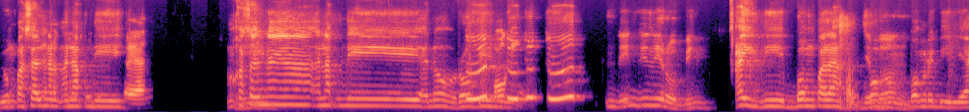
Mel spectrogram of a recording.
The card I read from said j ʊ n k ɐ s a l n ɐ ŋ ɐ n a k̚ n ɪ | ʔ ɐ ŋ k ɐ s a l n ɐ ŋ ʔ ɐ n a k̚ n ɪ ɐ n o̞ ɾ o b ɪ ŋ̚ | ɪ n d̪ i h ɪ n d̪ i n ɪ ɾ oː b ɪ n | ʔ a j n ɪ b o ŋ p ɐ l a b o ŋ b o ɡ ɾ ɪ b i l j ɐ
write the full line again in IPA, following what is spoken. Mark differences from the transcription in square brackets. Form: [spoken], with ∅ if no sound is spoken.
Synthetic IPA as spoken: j ʊ [ŋ] k ɐ s a l n ɐ ŋ ɐ n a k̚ n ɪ | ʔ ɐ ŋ k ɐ s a l n ɐ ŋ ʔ ɐ n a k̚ n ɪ ɐ n o̞ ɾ o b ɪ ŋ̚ | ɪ n d̪ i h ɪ n d̪ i n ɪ ɾ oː b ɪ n | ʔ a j n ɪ b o ŋ p ɐ l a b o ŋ b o [ŋ] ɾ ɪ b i l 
